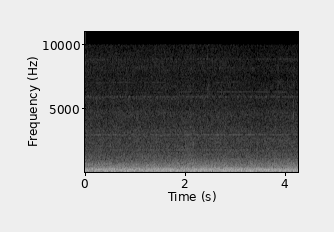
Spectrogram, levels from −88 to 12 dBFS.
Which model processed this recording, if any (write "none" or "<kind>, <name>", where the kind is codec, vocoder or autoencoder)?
none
